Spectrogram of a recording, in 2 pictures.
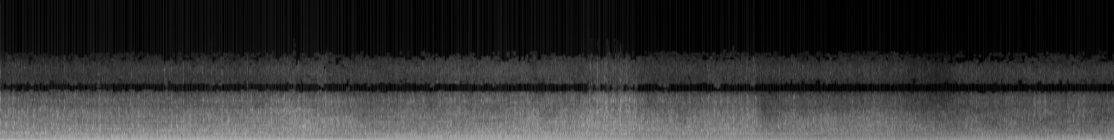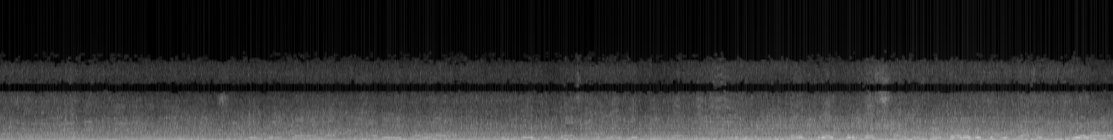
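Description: A tractor engine roars loudly under strain.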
